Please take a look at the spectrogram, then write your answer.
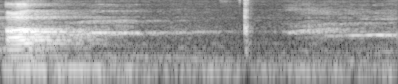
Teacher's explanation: زبان کی نوک اور اوپر کے دانتوں کی جڑ سے ادا ہوتا ہے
